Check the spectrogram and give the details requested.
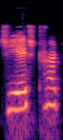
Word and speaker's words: ज्येष्ठा: Jyeshtha tha, please underline that tha, and while chanting also make note that the tha should be pronounced as it is Mahaprana.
